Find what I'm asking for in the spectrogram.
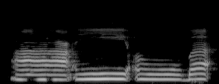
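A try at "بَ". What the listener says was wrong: Ada mengalir sedikit ya.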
